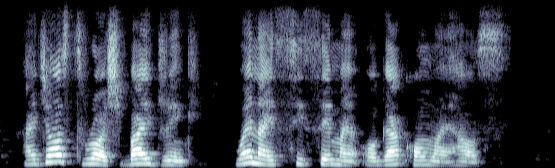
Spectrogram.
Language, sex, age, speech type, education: Nigerian Pidgin, female, 30-45, spontaneous, tertiary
